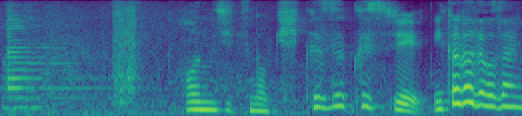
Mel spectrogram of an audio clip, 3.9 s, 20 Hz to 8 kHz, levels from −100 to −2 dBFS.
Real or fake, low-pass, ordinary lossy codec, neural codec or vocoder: fake; none; none; codec, 16 kHz, 4 kbps, X-Codec, HuBERT features, trained on balanced general audio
